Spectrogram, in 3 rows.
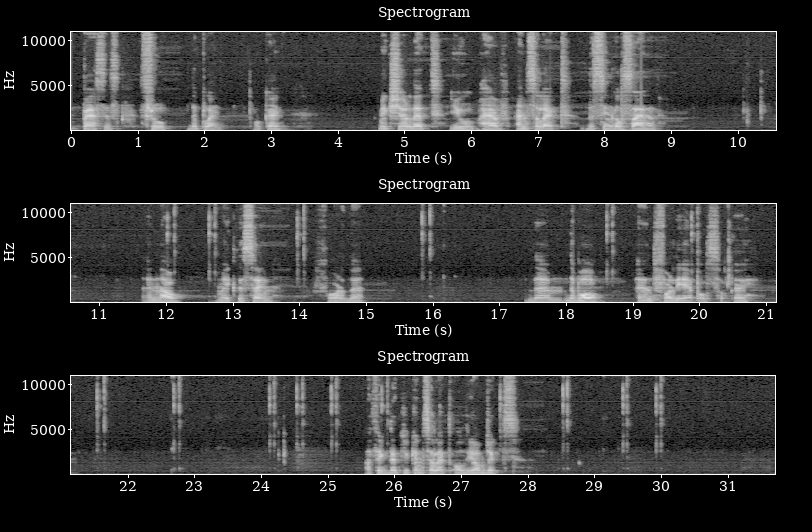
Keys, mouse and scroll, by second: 14.0-19.9 drag, 21.6-22.6 drag, 24.5 shift+click, 27.6-31.7 drag.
